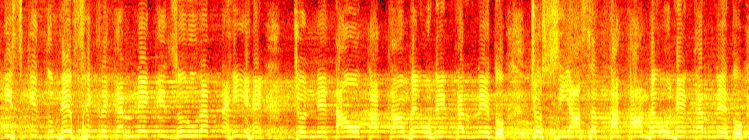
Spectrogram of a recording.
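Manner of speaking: loud, driving oratory in parallel phrases; full-force preaching. Acted. Preacher urging Muslims to live for the Prophet, impassioned loud exhortation. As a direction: exhort the crowd, building to a high shouted climax.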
